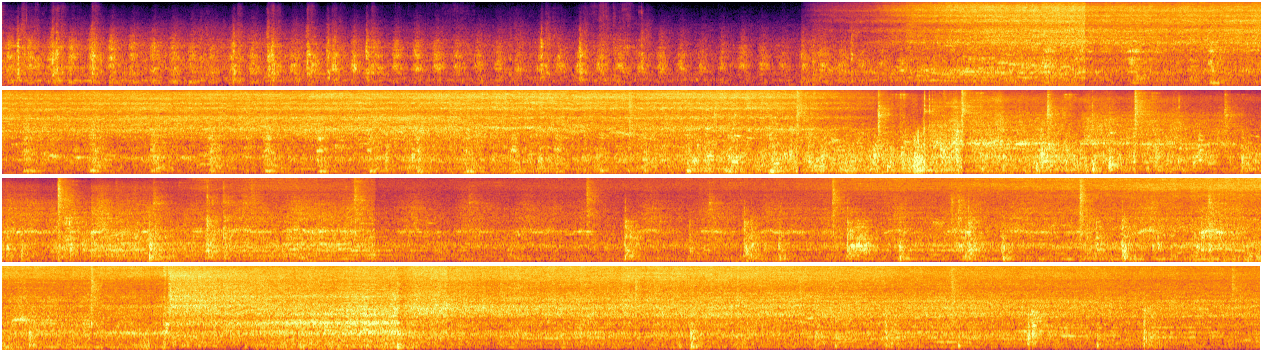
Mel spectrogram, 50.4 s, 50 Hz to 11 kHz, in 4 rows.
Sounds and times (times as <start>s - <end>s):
Clickety-clack: 0.0s - 8.6s, 12.8s - 27.8s, 31.0s - 35.4s, 36.0s - 37.4s, 46.0s - 50.2s
Railroad car, train wagon: 0.0s - 50.3s
Train: 0.0s - 50.3s.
